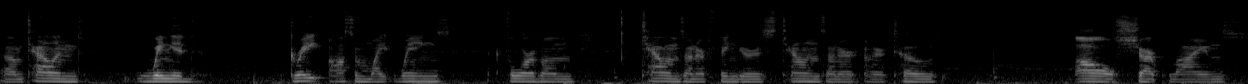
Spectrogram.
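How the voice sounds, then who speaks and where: A man's voice: medium pitch, monotone, slow, long pauses, fairly bright tone, a little hiss or hum. A man narrating a video game live, describing the scene informally for viewers. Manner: descriptive, informal, reads dialogue aloud.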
